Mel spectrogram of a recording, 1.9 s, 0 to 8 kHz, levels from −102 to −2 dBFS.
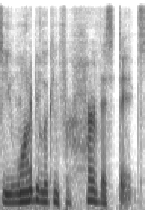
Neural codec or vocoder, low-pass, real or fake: codec, 32 kHz, 1.9 kbps, SNAC; 7.2 kHz; fake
